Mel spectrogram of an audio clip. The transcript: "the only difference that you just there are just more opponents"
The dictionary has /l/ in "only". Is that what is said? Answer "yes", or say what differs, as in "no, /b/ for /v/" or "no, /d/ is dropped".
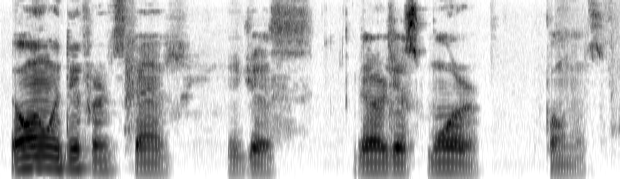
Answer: no, /w/ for /l/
